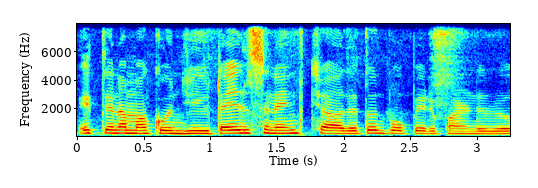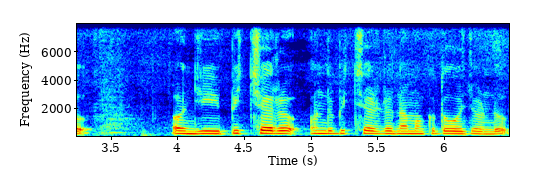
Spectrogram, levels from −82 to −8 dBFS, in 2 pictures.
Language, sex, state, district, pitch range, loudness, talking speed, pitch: Tulu, female, Karnataka, Dakshina Kannada, 185-210 Hz, -16 LUFS, 140 wpm, 195 Hz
